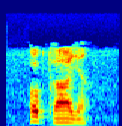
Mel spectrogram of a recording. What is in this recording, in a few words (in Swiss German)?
"abdreje", alsace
